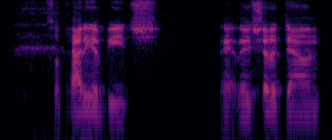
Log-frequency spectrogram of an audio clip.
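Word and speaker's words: Pattaya: So, Patia Beach, they shut it down. It's called Walking Street. Patea Beach is how they pronounce it.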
